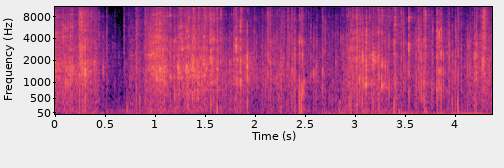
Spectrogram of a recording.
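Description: Brown kraft packing paper is crushed into a ball between both gloved hands. The result is a continuous, dense crackle of bright, dry crinkles with almost no low end and a brief quiet dip just after the start.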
